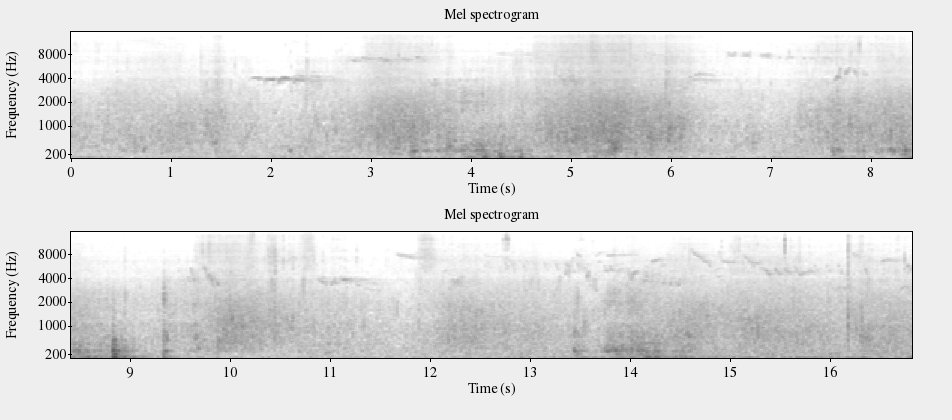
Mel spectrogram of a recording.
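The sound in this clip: Oars row a boat at sea in slow, regular swooshing strokes, about one every two seconds. A steady wash of water and wind runs beneath them.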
